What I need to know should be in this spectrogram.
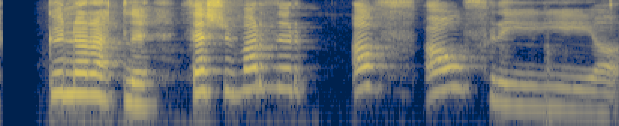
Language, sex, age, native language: Icelandic, male, 10, Icelandic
